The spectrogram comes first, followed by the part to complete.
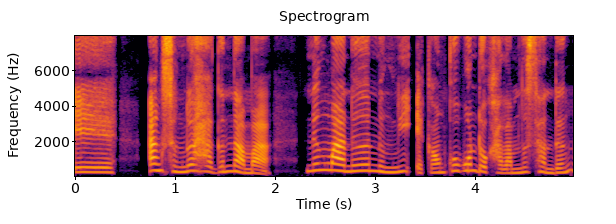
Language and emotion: Bodo, surprised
